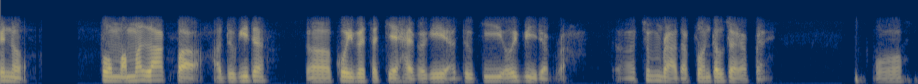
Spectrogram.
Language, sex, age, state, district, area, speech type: Manipuri, male, 18-30, Manipur, Kakching, rural, conversation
